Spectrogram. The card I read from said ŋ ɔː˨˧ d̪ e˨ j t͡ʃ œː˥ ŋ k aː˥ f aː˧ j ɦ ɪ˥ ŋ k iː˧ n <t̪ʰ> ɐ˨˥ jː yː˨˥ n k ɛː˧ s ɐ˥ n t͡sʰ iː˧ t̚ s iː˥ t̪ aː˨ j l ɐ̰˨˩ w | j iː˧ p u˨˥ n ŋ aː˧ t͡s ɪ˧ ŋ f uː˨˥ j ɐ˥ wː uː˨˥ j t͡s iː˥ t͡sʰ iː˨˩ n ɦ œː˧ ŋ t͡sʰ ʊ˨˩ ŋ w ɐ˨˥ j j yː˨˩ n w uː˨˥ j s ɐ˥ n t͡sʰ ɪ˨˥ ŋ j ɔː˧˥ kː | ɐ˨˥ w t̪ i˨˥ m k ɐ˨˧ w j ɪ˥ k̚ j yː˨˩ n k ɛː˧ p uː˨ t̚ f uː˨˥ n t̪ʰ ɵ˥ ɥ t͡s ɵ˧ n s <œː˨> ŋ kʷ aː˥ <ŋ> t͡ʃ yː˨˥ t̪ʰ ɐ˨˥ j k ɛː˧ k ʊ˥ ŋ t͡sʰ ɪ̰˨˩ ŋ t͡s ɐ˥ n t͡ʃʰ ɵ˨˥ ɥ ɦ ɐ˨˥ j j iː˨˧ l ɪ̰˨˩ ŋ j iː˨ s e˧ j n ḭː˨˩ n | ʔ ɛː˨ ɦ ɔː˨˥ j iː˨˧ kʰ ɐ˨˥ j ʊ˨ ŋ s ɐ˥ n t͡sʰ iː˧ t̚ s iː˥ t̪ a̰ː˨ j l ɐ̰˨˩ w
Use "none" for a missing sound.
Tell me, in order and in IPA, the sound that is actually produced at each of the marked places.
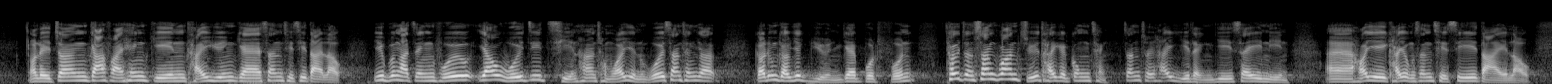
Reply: t̪ʰ, œː˥, n

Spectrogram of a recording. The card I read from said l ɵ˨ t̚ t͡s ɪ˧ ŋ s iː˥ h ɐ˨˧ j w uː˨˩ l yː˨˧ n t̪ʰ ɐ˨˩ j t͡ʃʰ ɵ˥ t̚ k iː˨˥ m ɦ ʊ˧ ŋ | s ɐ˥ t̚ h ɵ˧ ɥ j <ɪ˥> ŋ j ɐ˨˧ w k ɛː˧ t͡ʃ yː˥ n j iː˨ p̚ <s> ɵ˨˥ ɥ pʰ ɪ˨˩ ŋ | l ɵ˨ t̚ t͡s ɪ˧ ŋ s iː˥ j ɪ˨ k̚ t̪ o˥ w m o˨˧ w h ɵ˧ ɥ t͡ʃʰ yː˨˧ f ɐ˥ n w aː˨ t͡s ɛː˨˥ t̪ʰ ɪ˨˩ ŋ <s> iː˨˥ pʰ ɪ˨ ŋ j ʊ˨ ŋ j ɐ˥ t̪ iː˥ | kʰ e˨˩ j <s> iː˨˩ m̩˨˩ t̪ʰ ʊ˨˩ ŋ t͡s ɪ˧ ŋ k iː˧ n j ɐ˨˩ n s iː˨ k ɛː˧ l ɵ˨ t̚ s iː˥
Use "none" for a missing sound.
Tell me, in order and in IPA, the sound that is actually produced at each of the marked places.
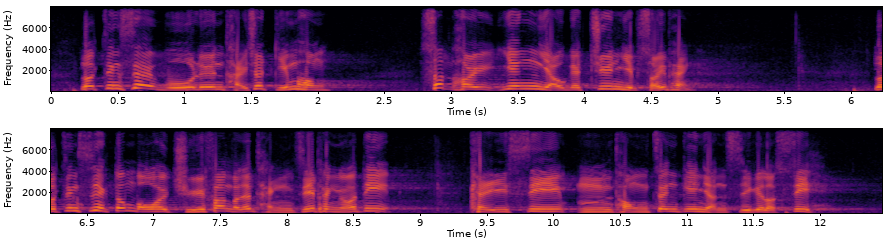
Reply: ɪ˥, s, t͡s, s

